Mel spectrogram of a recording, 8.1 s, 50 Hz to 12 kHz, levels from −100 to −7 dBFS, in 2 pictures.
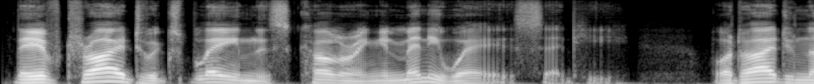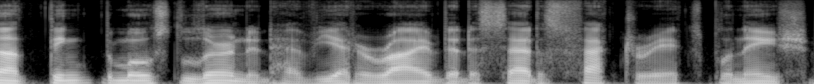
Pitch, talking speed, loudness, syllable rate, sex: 95 Hz, 200 wpm, -21 LUFS, 5.5 syllables/s, male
